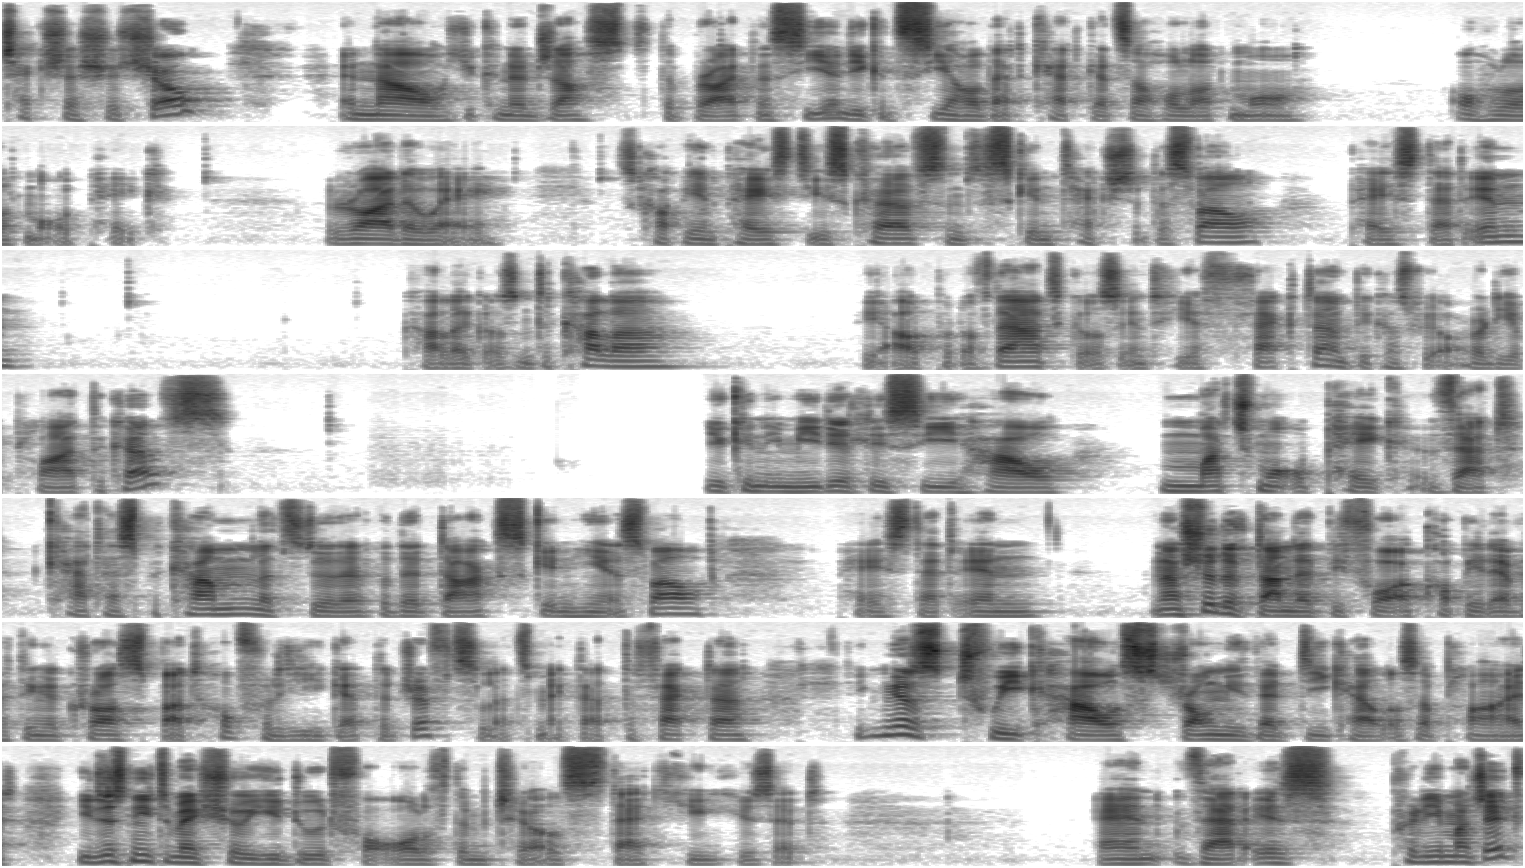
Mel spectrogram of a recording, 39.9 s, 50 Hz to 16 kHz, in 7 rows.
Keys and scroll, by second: 8.0 ctrl+c, 10.2 ctrl+v, 25.4 ctrl+v.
